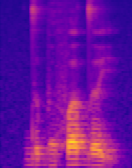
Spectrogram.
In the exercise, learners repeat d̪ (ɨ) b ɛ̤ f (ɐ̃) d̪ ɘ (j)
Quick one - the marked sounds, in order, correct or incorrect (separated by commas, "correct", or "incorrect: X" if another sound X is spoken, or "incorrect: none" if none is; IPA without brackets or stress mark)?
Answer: correct, incorrect: ɐ, correct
